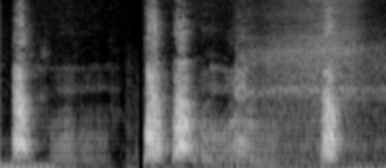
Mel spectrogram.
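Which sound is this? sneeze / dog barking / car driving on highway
dog barking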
